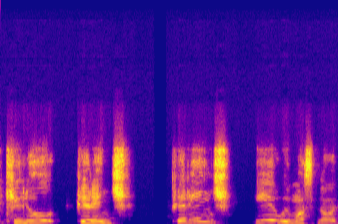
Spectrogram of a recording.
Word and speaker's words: pirinç: The rice the rice before cooking will be pirinç, pirinç, the right pronunciation to it, pirinç.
